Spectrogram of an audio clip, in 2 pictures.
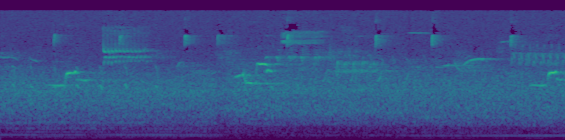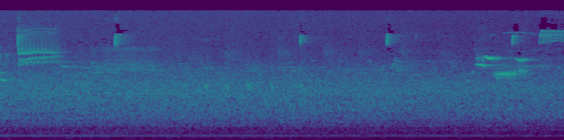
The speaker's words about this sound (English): And I actually have an example of that. Yes. It's a wood thrush.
